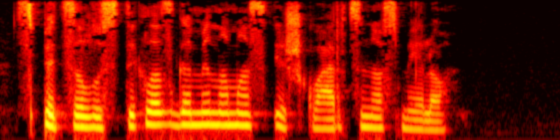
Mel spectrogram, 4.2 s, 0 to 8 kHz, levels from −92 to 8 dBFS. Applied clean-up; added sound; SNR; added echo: none; none; none; none.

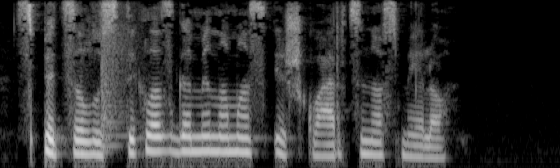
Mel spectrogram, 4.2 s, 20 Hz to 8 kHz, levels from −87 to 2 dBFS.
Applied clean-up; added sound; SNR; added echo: none; Snare drum; 19 dB; none.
